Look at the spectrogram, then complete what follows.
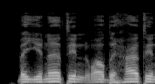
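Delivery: ordinary talk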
